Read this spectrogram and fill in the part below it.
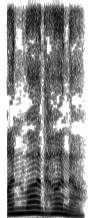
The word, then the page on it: ಅನವಧಾನ: kannada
